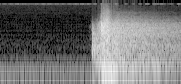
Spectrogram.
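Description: Loud electronic music starts suddenly.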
